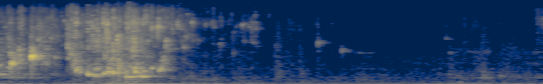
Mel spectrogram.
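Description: Running tap water splashes loudly for about two seconds as a face is rinsed after shaving, then cuts off, leaving faint drips and quiet handling sounds.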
